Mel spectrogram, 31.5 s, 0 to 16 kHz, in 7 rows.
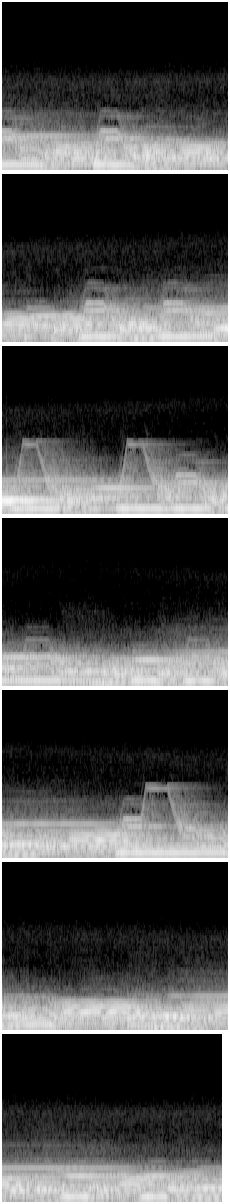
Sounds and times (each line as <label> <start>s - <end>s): Sequenced Sine FM 0.0s - 31.5s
